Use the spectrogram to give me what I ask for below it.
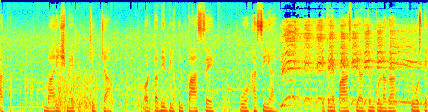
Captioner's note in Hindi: हंसी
